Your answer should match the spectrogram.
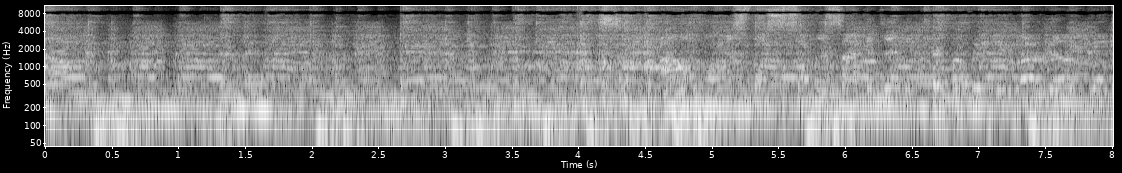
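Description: Live rock band playing loudly, an instrumental passage led by electric guitars with the full band behind them and no singing.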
